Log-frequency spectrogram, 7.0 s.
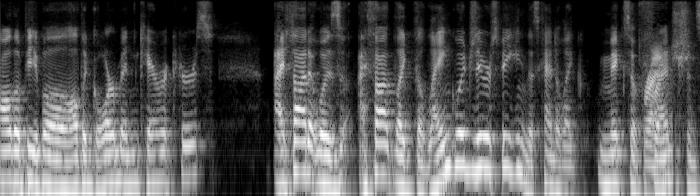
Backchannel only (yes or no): yes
